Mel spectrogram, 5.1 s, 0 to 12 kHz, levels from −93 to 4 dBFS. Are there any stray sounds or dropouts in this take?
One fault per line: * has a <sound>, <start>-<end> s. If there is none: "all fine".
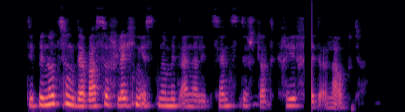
* has a dropout, 3.8-3.9 s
